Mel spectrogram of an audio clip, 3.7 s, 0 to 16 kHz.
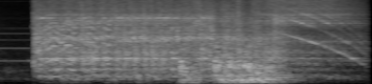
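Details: Jeep TJ swapped to a Chrysler 318 V8 with an AW4 transmission, on its first start attempt with guessed wiring and relays: the starter whirs steadily for about three seconds but the engine never catches; cranks with no fire.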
